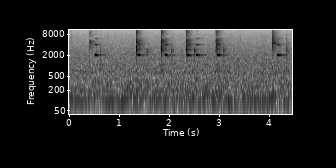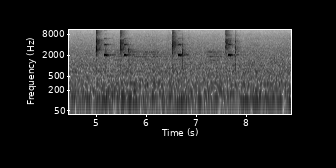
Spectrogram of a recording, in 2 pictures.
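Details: About eleven short high-pitched beeps as keys are pressed on an SK 602 infusion pump while entering body-weight-mode settings (patient weight 75 kg, drug, volume 100 ml), over quiet room hum; normal keypad feedback.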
